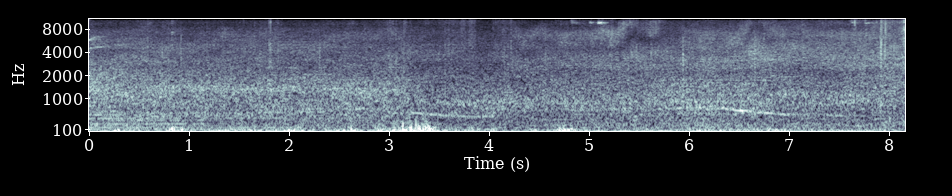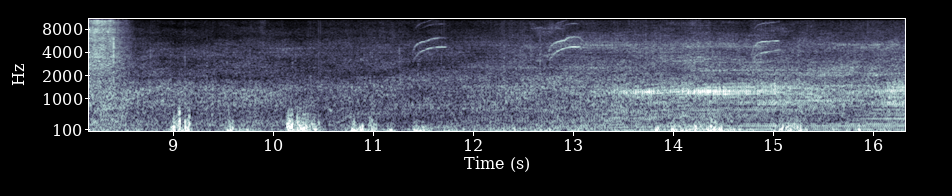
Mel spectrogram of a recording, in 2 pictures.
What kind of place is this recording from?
residential area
